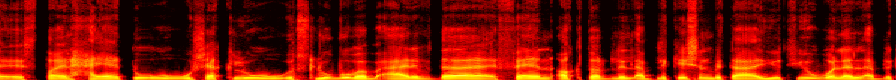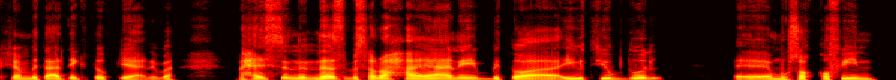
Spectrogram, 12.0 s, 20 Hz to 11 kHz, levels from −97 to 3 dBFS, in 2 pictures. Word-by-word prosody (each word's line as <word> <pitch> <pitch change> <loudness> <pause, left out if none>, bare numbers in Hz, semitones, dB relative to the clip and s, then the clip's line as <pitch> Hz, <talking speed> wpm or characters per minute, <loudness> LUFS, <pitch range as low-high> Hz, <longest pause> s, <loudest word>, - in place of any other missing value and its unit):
ستايل 155 +2 -1
حياته 160 +3 0
وشكله 155 0 0
وأسلوبه 165 +4 0
بابقى 125 - +2
عارف 145 -3 +2
ده 150 +4 +5
فان 165 0 +2
أكتر 160 -5 +1
للأبليكيشن 125 +9 -2
بتاع 135 - +1
يوتيوب 180 +6 -1
والّا 140 -6 +4
للأبليكيشن 125 +6 -4
بتاع 120 -5 -1
تيك 120 +1 -5
توك 110 - -5
يعني، 100 - -5
ب - - -6 0.5
باحس 170 +3 -2
إن 165 - -1
الناس 170 +4 +3
بصراحة 160 +1 0
يعني 155 0 +1
بتوع 115 -1 -1
يوتيوب 150 +2 0
دول 170 +7 0 0.5
آآ، - - -2
مثقفين، 150 -1 -2
155 Hz, 145 wpm, -22 LUFS, 130-170 Hz, 0.5 s, ده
